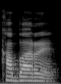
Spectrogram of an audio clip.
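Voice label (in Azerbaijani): "kabare", Azerbaijani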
